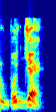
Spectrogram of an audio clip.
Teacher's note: ਮਤਲਬ ਪਿੱਛੇ ਝਜਾ ਨਹੀਂ ਬੋਲਿਆ ਜਾਂਦਾ ਝਜਾ ਜਜੇ ਦੀ ਆਵਾਜ ਦਿੰਦਾ ਹੈ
